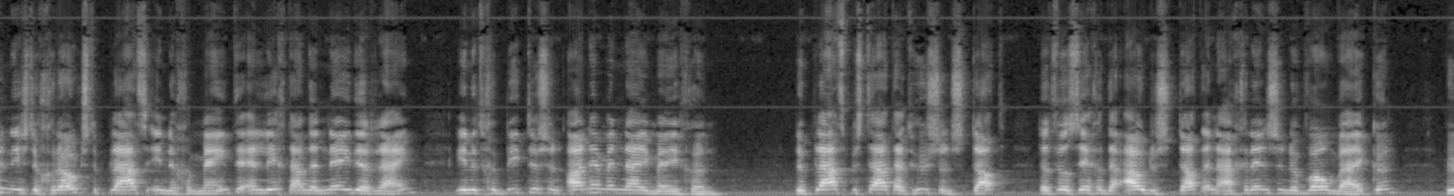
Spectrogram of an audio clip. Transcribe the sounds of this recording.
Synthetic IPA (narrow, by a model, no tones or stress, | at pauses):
ənɪzdəχrowtstəplaːtsɪ̰ndəχəmejntəʔɛnlɪχtaːndənejdərɛjn | ɪnətχəbitːɵsənanɛmɛnːɛjmejχən | d̥əplaːtsbəstaːtœɥtɦysənstɑt | d̥ɑtʋɪlˠzɛχəndə̰ʔʌwdəstɑtɛna̰ːχrɛnzəndəʋownʋɛjkən | h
